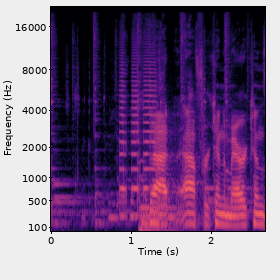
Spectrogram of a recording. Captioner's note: times-Up Buzzer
